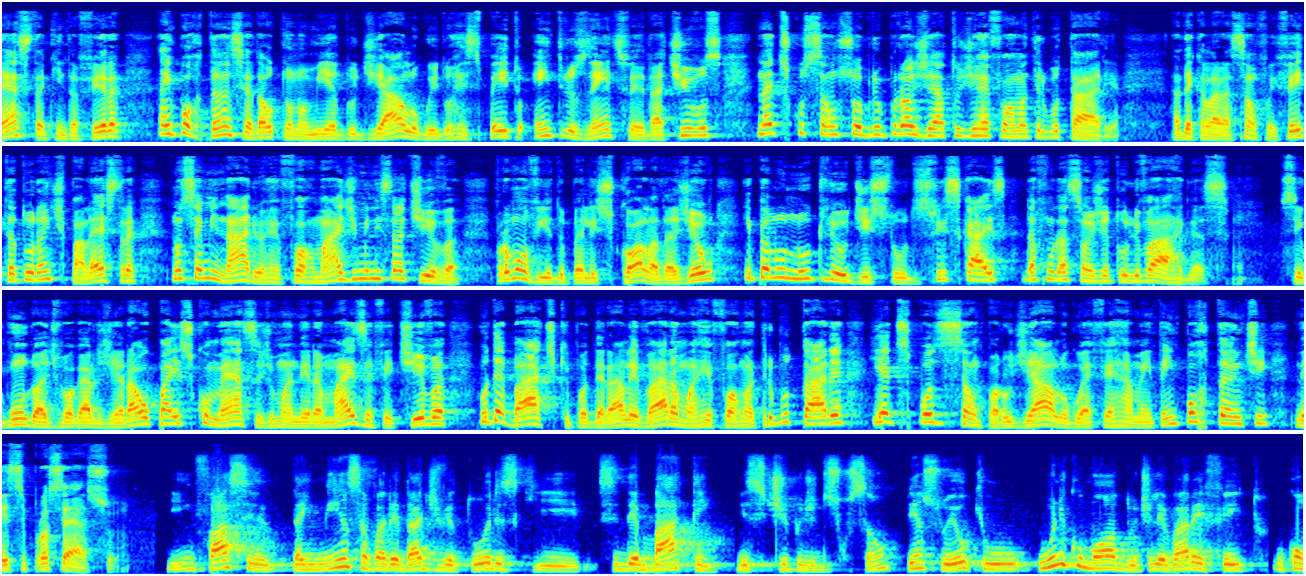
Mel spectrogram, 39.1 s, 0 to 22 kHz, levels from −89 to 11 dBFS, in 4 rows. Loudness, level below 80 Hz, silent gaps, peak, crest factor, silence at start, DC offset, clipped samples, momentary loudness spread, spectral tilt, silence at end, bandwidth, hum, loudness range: -17 LUFS; -66 dBFS; none; -2 dBFS; 16 dB; 0 s; under 0.1%; under 0.1%; 9 LU; -4.5 dB/octave; 0 s; 17 kHz; none; 3 LU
